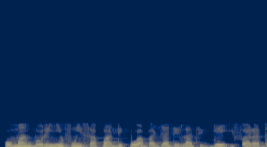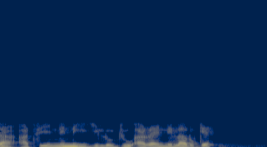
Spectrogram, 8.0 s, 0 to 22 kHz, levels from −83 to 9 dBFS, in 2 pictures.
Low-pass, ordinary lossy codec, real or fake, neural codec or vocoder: 3.6 kHz; AAC, 24 kbps; real; none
